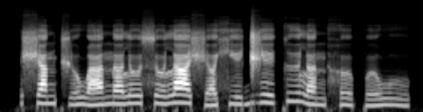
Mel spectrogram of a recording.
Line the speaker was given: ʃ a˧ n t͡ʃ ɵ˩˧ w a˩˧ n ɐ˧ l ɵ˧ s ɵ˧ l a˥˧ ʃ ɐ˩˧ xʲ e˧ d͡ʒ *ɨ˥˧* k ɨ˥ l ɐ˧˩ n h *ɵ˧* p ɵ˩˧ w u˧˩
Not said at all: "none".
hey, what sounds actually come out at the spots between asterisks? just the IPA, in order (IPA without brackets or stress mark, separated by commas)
e˥˧, ɵ˧˩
